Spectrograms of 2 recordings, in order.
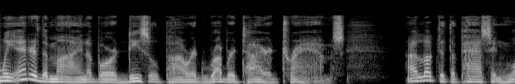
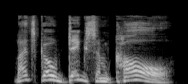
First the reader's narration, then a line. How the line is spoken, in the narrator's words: Teresa yelled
